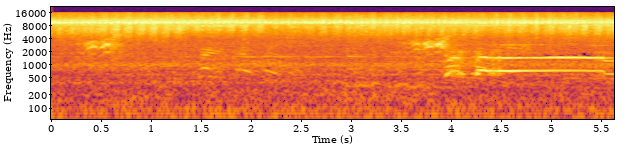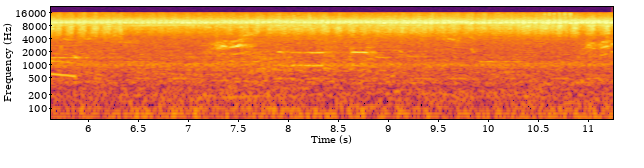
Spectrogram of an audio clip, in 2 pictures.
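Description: Crickets keep up a steady, very high-pitched pulsing trill, with a few bird whistles behind.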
